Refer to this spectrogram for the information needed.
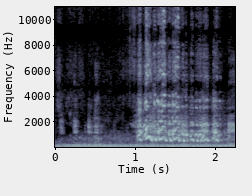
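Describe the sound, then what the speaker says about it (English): A flock of turkeys gobbles in a farmyard alongside chickens, a burst of rapid, warbling calls rising after a quieter start, moderately distant and fairly faint with no talk. "Tons of turkeys and chickens."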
